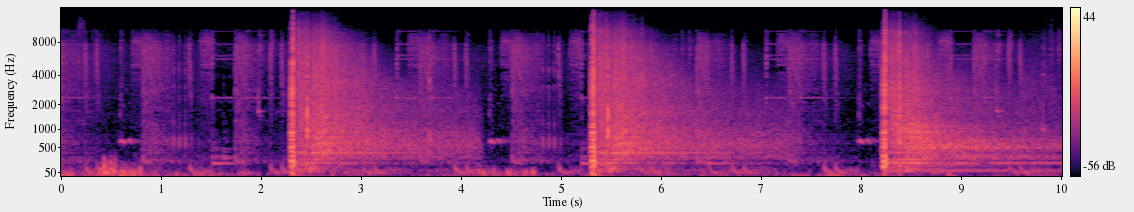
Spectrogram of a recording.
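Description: Three single shots from a .223 semi-automatic rifle, about three seconds apart. Each is a sharp crack followed by a long echo that fades away.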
